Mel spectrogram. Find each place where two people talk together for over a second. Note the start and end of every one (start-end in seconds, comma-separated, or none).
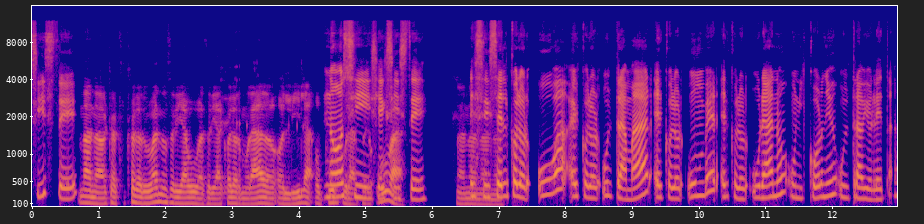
4.4-5.7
